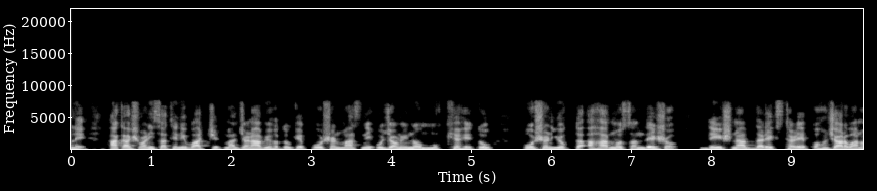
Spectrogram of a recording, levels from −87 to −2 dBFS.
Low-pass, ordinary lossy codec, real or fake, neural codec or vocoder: none; none; fake; codec, 16 kHz, 6 kbps, DAC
